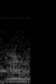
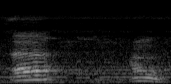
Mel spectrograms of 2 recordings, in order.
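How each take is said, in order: First: The vowels run together with no throat consonant. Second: A throat consonant separates the two vowels. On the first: The speaker calls it wrong. "Au ini keliru" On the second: The speaker calls it right. "yang benar adalah"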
